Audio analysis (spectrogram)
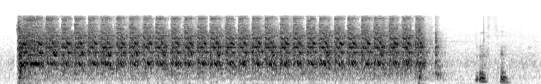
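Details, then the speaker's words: Motorbike with the alarm on and the battery recharged, tried with the choke on and off and a little throttle; about three seconds of quick even cranking, roughly three beats a second, never catches or fires, cranks but won't start. "Don't know what it is. So, yeah. Um, any hints, tips would be advisable."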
